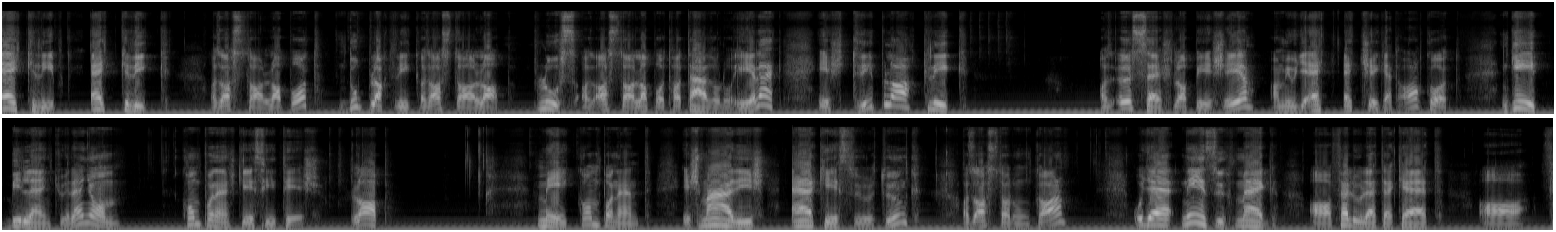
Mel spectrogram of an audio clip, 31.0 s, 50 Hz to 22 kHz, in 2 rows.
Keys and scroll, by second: 16.3 g, 25.7 h, 29.1 h.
